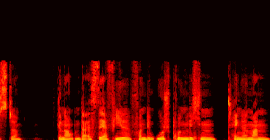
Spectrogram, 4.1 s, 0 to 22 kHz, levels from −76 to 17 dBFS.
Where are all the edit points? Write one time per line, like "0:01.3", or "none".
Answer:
none

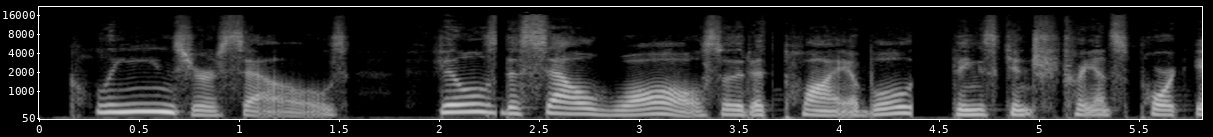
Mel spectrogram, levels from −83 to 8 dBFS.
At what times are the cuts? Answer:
0:02.3
0:03.7
0:04.4

